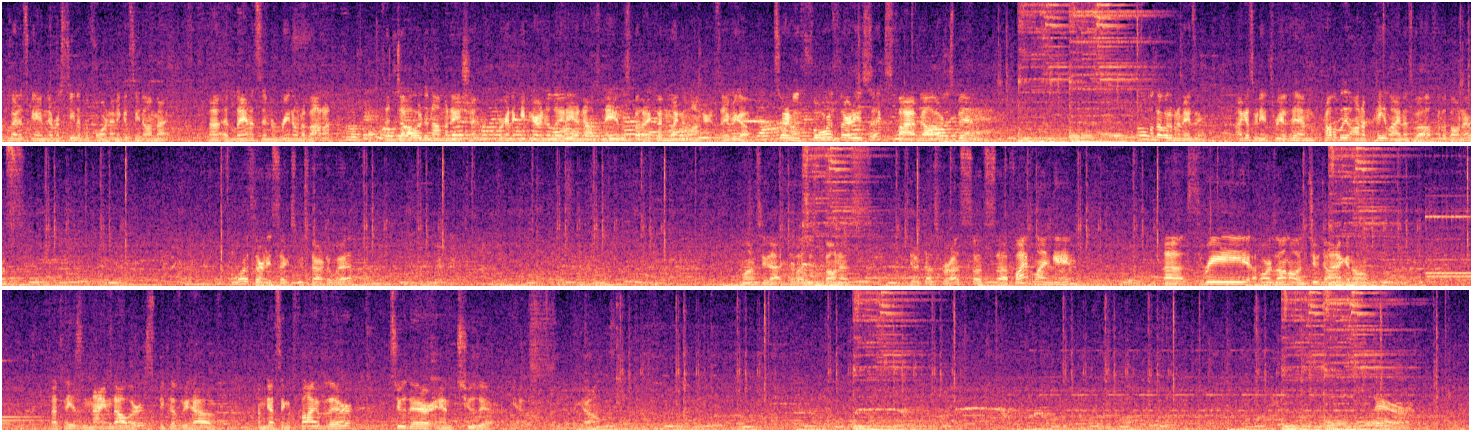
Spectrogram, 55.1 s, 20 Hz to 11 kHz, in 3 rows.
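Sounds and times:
casino background hum: 0:00.0 - 0:55.0
slot machine electronic tones: 0:09.8 - 0:16.1, 0:17.1 - 0:38.1, 0:43.6 - 0:55.0
slot machine spin jingle: 0:12.6 - 0:15.1, 0:27.8 - 0:31.7, 0:34.8 - 0:37.6, 0:45.4 - 0:48.8, 0:49.8 - 0:54.6.

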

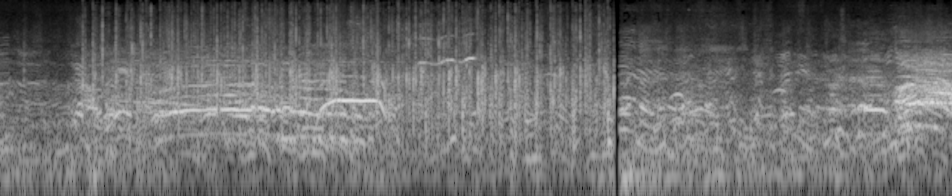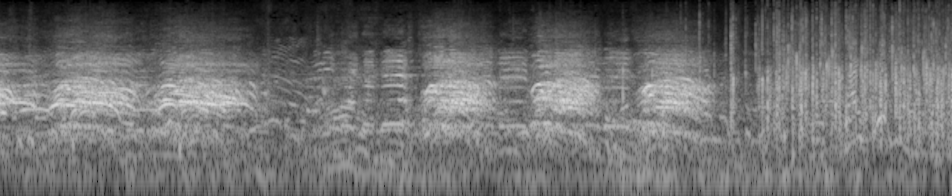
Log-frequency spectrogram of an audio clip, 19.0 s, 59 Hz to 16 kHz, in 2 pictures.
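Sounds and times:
team shouting cheer in unison: 0:08.6 - 0:12.2, 0:13.1 - 0:16.6.

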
